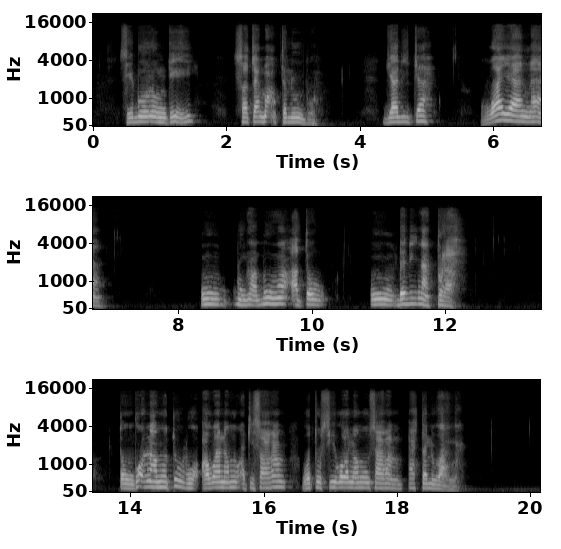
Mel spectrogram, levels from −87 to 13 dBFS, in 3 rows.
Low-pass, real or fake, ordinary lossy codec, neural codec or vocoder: 14.4 kHz; fake; Opus, 64 kbps; codec, 32 kHz, 1.9 kbps, SNAC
